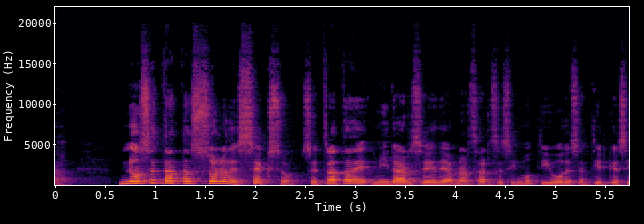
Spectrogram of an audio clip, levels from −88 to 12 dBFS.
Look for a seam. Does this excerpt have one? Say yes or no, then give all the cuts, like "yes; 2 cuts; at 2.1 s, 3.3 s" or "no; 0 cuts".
no; 0 cuts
